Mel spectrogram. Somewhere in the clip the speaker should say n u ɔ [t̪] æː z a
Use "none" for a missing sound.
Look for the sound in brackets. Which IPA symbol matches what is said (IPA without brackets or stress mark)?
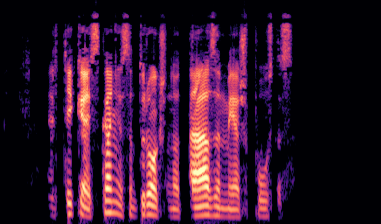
t̪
